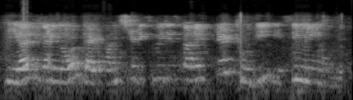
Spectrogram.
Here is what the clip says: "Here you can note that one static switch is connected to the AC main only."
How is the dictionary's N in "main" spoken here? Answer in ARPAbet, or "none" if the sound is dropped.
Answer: none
